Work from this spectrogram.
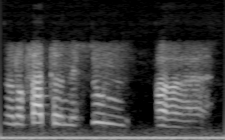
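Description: A woman's voice: fairly low pitch, takes it slowly, husky, lo-fi sound. A woman answering interview questions, explaining ideas in an unscripted, hesitant way and searching for her words. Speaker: interviewed author and thinker.

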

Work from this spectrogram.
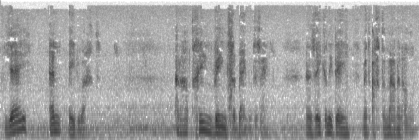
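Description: Probing uncle, animated, dull old recording. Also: male voice, lowish voice, slow pace, creaky, long pauses, background noise, heavily acted. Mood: probing, accusing. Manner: insistent questioning, patronising. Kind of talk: radio drama acting. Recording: dull old radio play recording, music.

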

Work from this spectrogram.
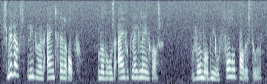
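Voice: medium pitch, fast, gravelly, a little mellow. A performer playing a young boy who narrates his own story in a scripted radio drama. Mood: reflective. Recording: dull, band-limited radio recording.

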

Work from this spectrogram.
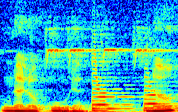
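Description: A man's voice: on the low side, steady tone, a little slow, phone-quality sound, lightly acted. A man playing a hesitant, mild patient in improvised comic radio theatre. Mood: uneasy, hesitant. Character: hesitant, mild male patient recounting things to his doctor. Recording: echoey hall, faint music.

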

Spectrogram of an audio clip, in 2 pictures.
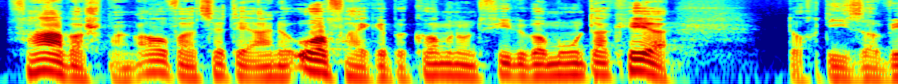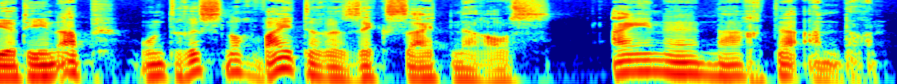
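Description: A man's voice: sits low, expressive, moderate pace. A man narrating a scripted German radio play from the 1970s.

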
